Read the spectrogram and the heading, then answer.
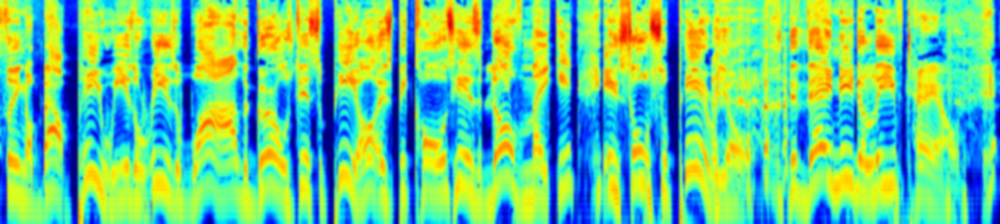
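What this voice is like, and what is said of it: Put-on accent. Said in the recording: “You saying it's because of my accent? ... ain't nothing wrong with my accent”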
